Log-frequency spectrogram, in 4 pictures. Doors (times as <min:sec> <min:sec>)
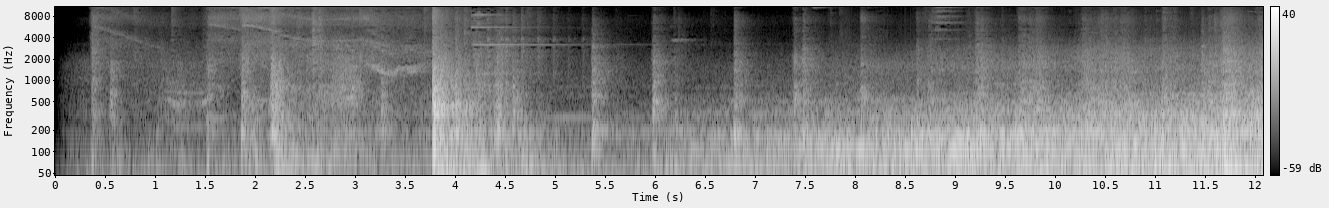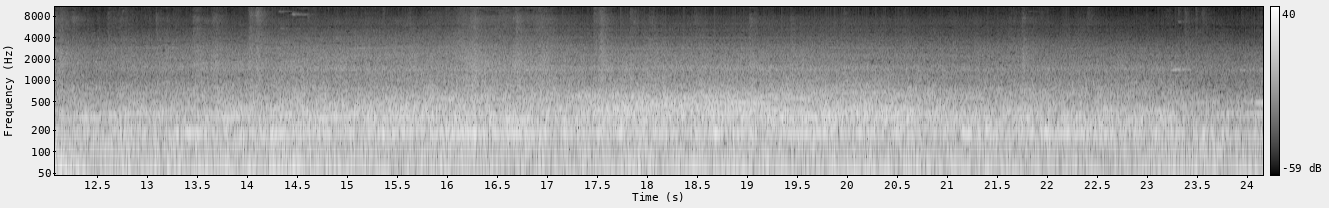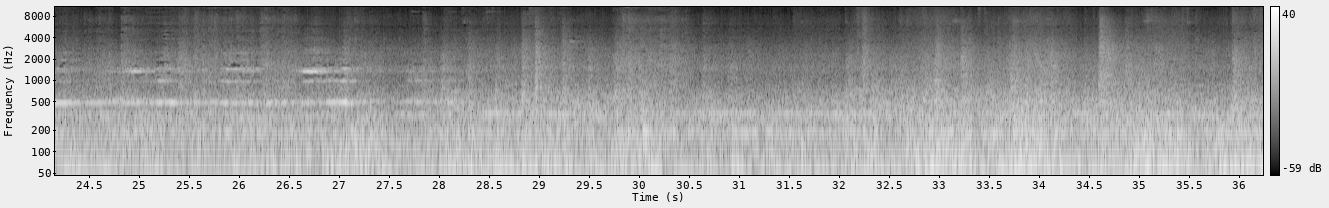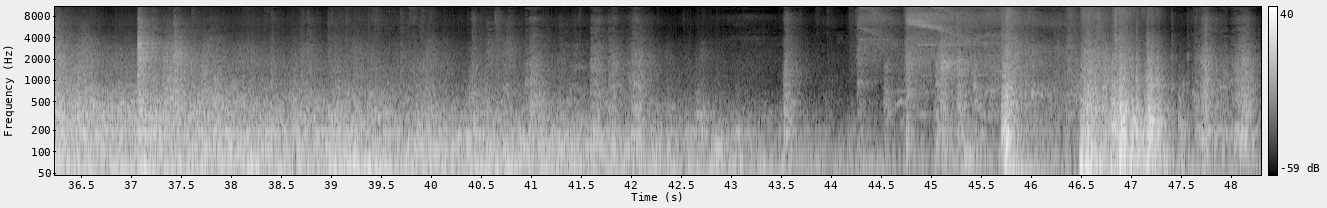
0:00.3 0:12.4, 0:43.5 0:48.3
